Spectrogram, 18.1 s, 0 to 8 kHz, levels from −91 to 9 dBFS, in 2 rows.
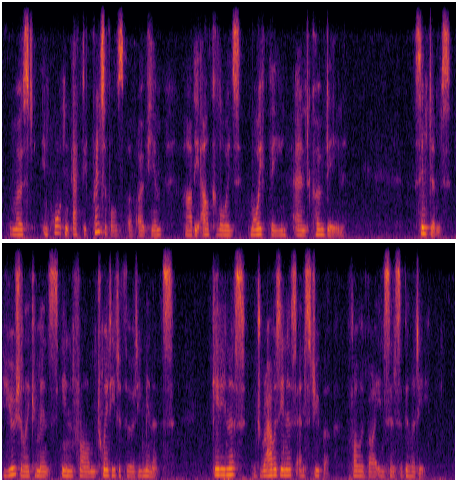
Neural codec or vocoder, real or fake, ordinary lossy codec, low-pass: none; real; Opus, 16 kbps; 7.2 kHz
